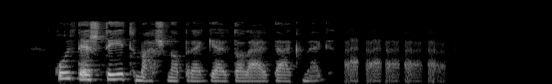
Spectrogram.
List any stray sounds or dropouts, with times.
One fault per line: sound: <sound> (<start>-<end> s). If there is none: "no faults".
sound: laugh (3.4-4.5 s)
